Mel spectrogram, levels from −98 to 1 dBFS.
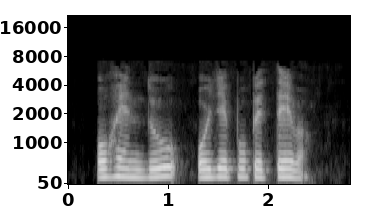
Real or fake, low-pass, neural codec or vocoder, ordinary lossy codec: fake; 7.2 kHz; codec, 16 kHz, 4.8 kbps, FACodec; MP3, 32 kbps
